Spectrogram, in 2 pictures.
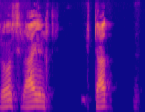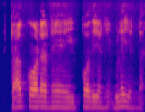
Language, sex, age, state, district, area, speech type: Tamil, male, 45-60, Tamil Nadu, Namakkal, rural, read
